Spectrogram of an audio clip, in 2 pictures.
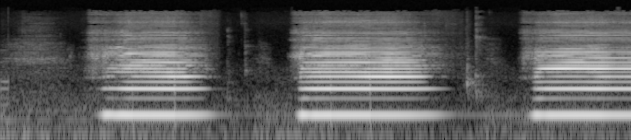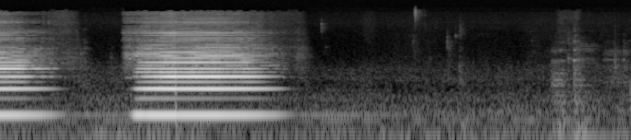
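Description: Bass clarinet playing an open G (sounding concert F) four times, each a steady held note of about a second and a half with short breaks between.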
